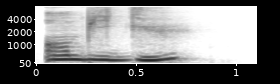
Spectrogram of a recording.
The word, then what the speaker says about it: ambiguë: Et au féminin, on l'écrit A-M-B-I-G-U-E tréma. Même chose pour les adjectifs aigus et contigus. Donc malgré ce E tréma, la prononciation est la même au masculin et au féminin. On dira donc une phrase ambiguë, une note aiguë, une pièce contiguë et une chambre exiguë.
